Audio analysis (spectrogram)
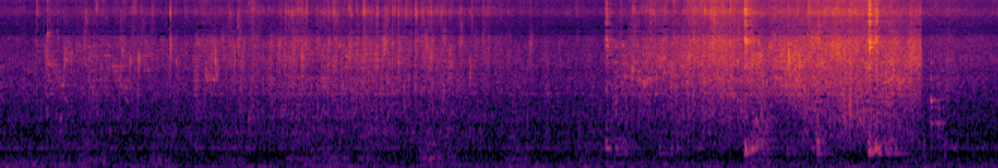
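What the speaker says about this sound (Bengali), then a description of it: "আলুগুলো দিয়ে দিলাম, আলুগুলো ভেজে নেব।" Potato pieces frying in oil in a home kitchen, a continuous close sizzle that swells louder in the second half with scattered pops and stirring, no voices.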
